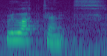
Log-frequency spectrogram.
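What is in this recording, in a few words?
"reluctance", US English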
